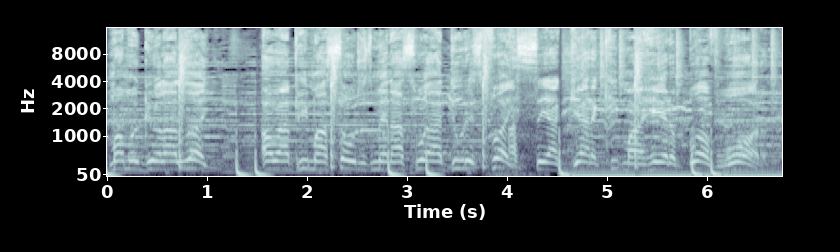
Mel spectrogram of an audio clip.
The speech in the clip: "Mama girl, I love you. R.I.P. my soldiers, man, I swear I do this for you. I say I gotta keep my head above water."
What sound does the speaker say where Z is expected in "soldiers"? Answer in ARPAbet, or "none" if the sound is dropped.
Z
